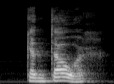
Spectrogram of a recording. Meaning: alternative spelling of centaur
- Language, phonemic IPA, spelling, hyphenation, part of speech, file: Dutch, /ˈkɛnˌtɑu̯ər/, kentaur, ken‧taur, noun, Nl-kentaur.ogg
